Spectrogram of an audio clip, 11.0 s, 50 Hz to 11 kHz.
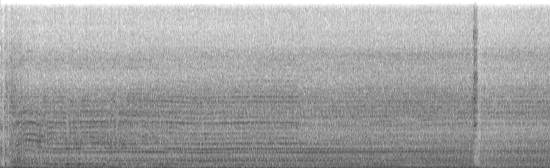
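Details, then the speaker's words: Lexus RX 330 3.3 L after power steering hose replacement and air bleeding, cold morning: smooth steady idle with an even hum, no squeal or whine from belt or pump; quiet, though an oil leak remains unlocated. "It should be good now. Nice and quiet. All good, no noise on the belt, and still concerned about the oil."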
